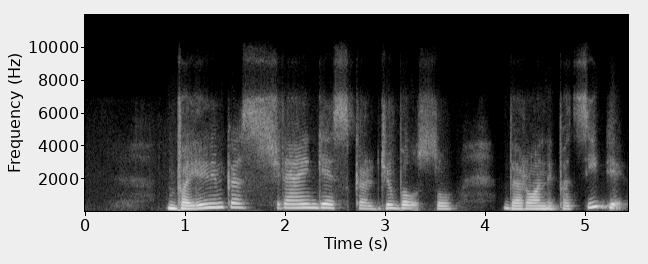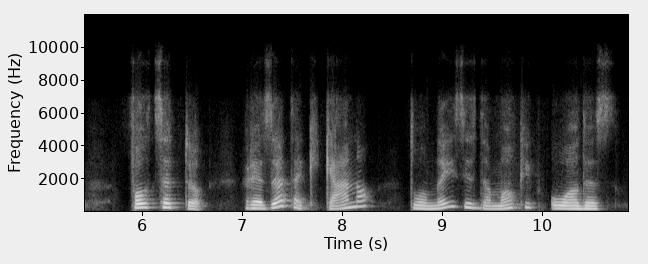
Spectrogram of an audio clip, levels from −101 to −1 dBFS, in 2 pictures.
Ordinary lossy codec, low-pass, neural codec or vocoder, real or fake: Opus, 16 kbps; 7.2 kHz; codec, 16 kHz, 0.5 kbps, X-Codec, HuBERT features, trained on LibriSpeech; fake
